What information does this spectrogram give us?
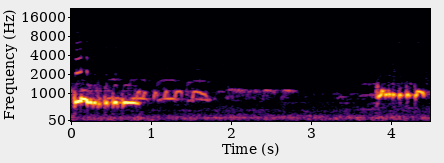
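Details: Female zebra dove giving the 'nutut' call to draw a male: an opening loud, trilling coo phrase with a few quick follow-up notes, a soft drawn-out tone, then a fresh run of rapid repeated coos.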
